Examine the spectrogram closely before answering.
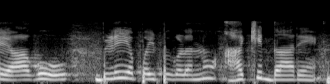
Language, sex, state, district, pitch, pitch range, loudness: Kannada, female, Karnataka, Koppal, 225 Hz, 215-250 Hz, -13 LUFS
